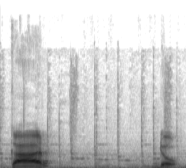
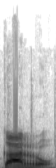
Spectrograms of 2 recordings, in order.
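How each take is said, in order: First: The r is a single tap, split. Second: The r is a rolled trill. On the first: "you're going to say car with the soft R and then ro" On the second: "for the strong sound, for the R ... a vibration in your tongue"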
